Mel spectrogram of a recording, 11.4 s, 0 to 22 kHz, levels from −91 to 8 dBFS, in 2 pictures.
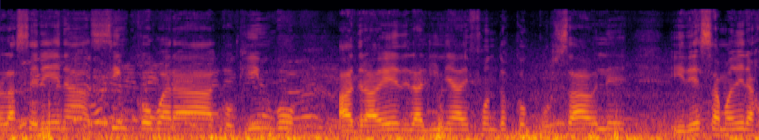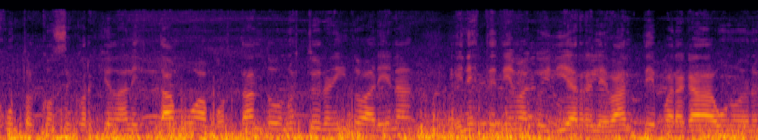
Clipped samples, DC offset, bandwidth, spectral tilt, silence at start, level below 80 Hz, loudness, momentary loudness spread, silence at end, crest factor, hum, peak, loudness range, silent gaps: under 0.1%; under 0.1%; 16 kHz; -7 dB/octave; 0 s; -22 dBFS; -20 LUFS; 4 LU; 0 s; 14 dB; none; -4 dBFS; 1 LU; none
